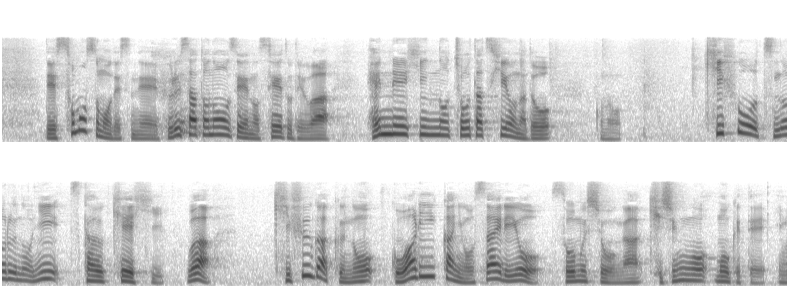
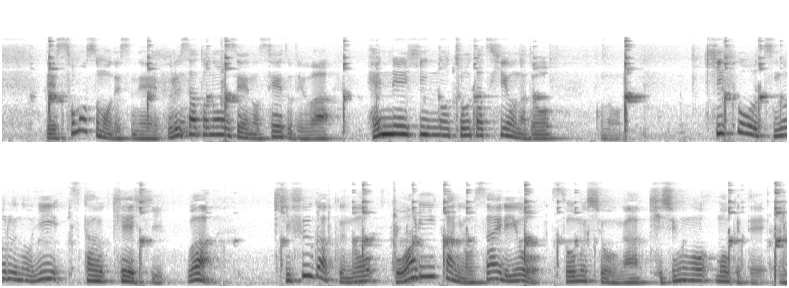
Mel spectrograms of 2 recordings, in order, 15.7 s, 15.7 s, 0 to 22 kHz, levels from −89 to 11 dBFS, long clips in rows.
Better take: first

